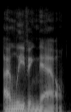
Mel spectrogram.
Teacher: Then falling intonation. The voice goes down. This signals certainty, finality, often at the end of a statement.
